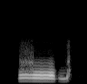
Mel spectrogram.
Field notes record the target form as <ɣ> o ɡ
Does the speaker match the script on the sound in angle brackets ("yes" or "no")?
yes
